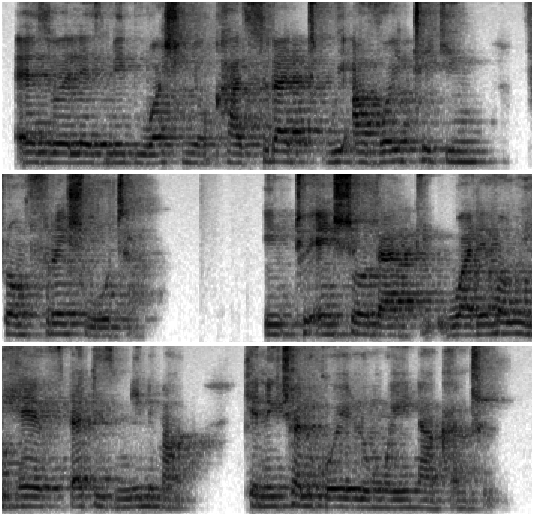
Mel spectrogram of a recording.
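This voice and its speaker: A woman answering a question after her talk, calmly listing simple steps. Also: low voice. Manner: calm, explains step by step. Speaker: doctoral student presenter. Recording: very echoey room.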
